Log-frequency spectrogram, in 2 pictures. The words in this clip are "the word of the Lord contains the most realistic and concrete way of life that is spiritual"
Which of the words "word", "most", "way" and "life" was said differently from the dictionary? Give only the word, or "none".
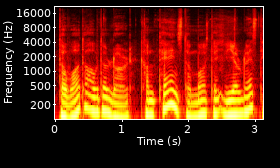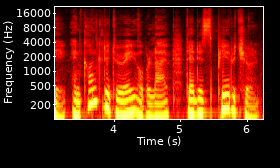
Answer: word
